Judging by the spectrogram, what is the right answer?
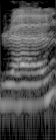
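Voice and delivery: ren with pitch climbing through it. Tone lesson, praising the student's ren: rising tone on ren. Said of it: "Rising tone".

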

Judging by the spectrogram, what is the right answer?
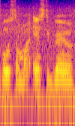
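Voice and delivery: normal talking voice

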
